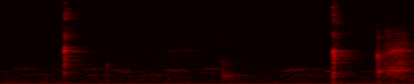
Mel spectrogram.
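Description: Near silence broken by two faint, sharp mouth clicks, one about half a second in and one near the end: the tongue held by suction against the roof of the mouth, then coming away from it.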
